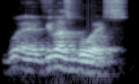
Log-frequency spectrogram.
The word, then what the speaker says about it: Vilas Boas: Vilas Boas. Vilas Boas. Tá mais fazendo pra nome de cidade, mas tudo bem. É porque é um sobrenome composto. Não é só Boas. É Vilas Boas mesmo.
